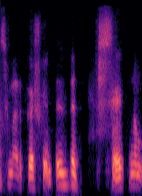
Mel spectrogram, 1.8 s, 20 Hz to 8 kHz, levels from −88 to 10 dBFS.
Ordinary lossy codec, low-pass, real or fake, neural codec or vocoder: AAC, 48 kbps; 7.2 kHz; fake; codec, 24 kHz, 1.2 kbps, DualCodec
